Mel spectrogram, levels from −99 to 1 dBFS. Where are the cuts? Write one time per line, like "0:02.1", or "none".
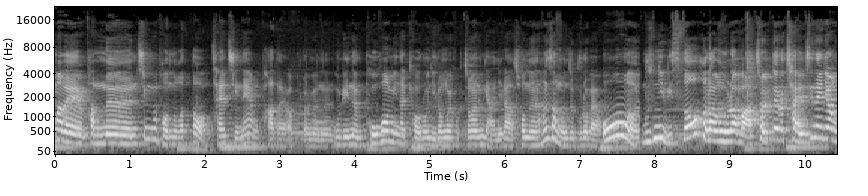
none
